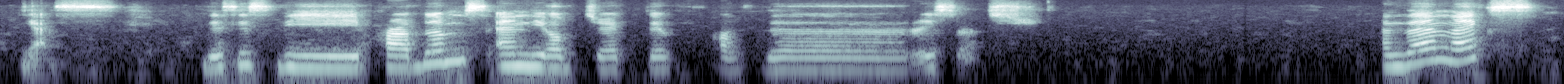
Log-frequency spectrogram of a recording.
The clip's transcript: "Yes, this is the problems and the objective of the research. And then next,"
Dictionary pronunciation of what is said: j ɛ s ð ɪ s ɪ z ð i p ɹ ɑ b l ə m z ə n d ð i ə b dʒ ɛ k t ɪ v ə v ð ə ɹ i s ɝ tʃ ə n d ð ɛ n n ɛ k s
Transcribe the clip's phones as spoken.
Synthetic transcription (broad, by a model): j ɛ s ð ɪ s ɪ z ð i p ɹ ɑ b l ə m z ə n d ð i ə b dʒ ɛ k t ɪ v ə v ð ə ɹ i s ɝ tʃ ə n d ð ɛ n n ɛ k s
